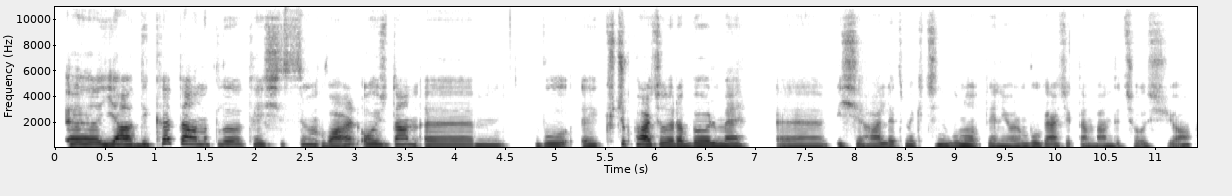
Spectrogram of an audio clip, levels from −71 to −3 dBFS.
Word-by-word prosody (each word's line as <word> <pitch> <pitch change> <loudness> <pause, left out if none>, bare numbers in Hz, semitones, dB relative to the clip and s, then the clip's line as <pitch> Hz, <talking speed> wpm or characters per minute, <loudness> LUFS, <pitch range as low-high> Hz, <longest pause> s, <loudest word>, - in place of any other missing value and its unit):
Eee, 235 0 +5
ya, 220 -2 +6
dikkat 325 +10 0
dağınıklığı 245 -3 +2
teşhisim 215 -2 -4
var. 180 +8 +3
O 225 +1 +2
yüzden, 230 0 0
emm, 205 -1 -2 0.3
bu, 210 +1 -1
eee, 190 0 -1
küçük 270 -1 -6
parçalara 200 -5 +4
bölme, 180 -2 +3 0.3
eee, 165 - -4
işi 165 +4 -4
halletmek 175 0 -3
için 185 0 -3
bunu 185 0 +1
deniyorum. 150 0 -3
Bu 165 -1 -2
gerçekten 160 -1 -5
bende 145 -1 -5
çalışıyor. 145 +4 -9
195 Hz, 125 wpm, -23 LUFS, 175-225 Hz, 0.3 s, ya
